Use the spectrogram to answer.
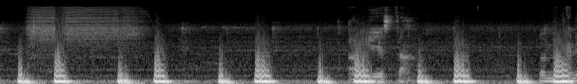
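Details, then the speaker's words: Regular heartbeat at about 60 a minute, with the second sound heard as single in expiration and splitting during inspiration: physiological splitting of the second heart sound. "Pero cuando hay una inspiración es cuando se escucha el desdoblamiento del segundo ruido, como aquí lo podemos ver."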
